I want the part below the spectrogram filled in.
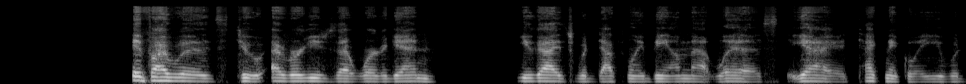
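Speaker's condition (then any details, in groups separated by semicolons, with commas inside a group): Brain injury; about 10 years after injury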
